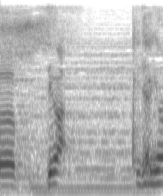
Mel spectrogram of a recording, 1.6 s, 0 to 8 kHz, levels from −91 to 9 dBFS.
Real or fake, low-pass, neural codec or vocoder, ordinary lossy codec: real; 7.2 kHz; none; none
